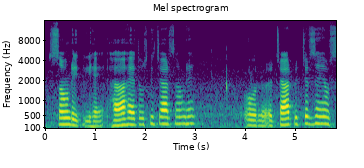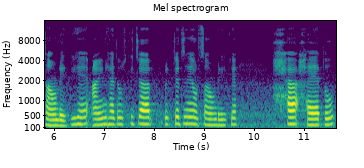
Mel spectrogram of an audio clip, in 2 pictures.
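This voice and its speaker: A woman teacher with a Pakistani Urdu accent gives a Quran reading lesson for young children, slowly drawing out and repeating each letter sound. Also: medium pitch, a little mellow, slight background noise. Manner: slow, drawn-out letter sounds, repeated for students.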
